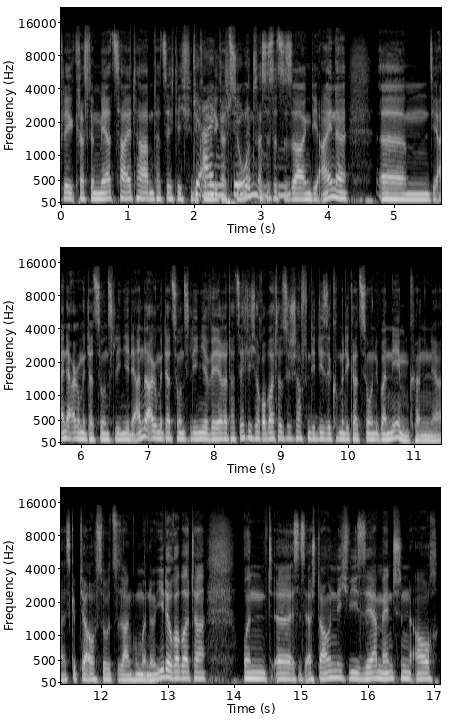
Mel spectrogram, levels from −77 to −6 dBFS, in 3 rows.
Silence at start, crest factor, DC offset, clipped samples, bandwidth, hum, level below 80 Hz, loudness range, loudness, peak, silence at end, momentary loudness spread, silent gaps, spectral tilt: 0 s; 14 dB; under 0.1%; under 0.1%; 15.5 kHz; none; -46 dBFS; 1 LU; -25 LUFS; -10 dBFS; 0 s; 4 LU; none; -5 dB/octave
